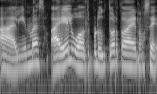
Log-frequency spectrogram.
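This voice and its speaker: Over noticeable background noise, a woman talks at a very fast pace in an animated tone. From northern Mexico, Culiacán, Sinaloa. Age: 20s. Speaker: singer-songwriter. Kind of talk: interview. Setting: radio studio.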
